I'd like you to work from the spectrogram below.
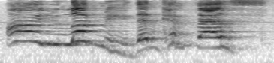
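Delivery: a lightly voiced turtle begging for love; lovesick turtle. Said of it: "Said the turtle to the bagpipe".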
